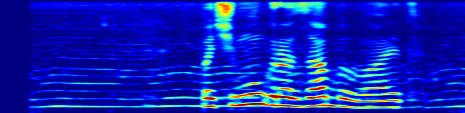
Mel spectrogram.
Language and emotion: Russian, neutral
